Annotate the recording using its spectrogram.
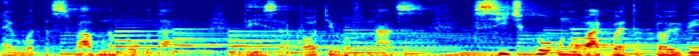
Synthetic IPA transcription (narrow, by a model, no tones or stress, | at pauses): nɛɡovət̪əslˠabnəblˠɐɡod̪at̪ʲ | d̪ɐizɾɐbɔt̪ivɐfnas | fsit͡ʃkoʔonovakoɛt̪ʊt̪ɔjvi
